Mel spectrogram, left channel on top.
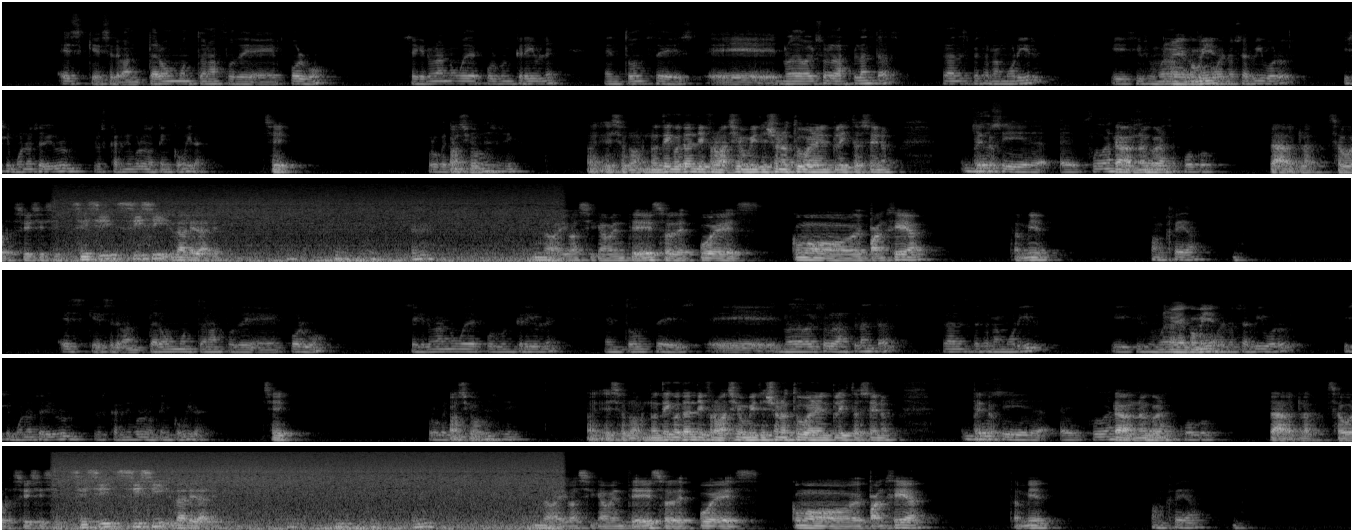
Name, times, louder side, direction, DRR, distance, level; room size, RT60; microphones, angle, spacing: voice 1, 0.6-3.2 4.0-5.6 6.0-9.0 9.4-10.4 11.1-12.9 13.4-15.5 17.8-18.6 23.1-25.6 29.8-30.8 31.1-31.4 38.5-39.0, left 1 dB, 55° left, 1.1 m, -36 dB
voice 2, 11.6-12.2 16.1-16.3 18.0-18.3 19.3-22.7 23.2-23.3 24.6-25.1 26.2-29.2 32.3-34.5 34.9-36.2 37.1-37.5, equal, 90° right, 2.8 m, -28 dB
sound 1, 27.5-32.6, right 4 dB, 25° right, 0.3 m, -34 dB
9.4 x 4.3 x 3.2 m
head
